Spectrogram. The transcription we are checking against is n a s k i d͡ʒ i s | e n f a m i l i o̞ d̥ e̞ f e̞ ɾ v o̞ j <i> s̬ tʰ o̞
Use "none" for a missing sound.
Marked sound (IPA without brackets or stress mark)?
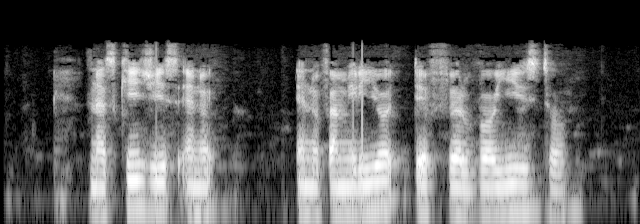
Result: i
